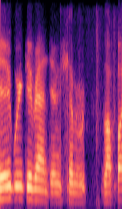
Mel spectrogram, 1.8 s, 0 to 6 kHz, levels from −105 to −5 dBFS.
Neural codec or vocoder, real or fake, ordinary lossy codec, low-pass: codec, 16 kHz, 1 kbps, X-Codec, HuBERT features, trained on balanced general audio; fake; Opus, 32 kbps; 5.4 kHz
